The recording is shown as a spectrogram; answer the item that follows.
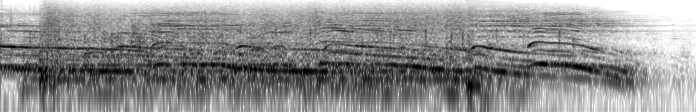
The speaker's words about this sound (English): But first, and without further ado, how about a big round of applause for Mr. Comedy,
